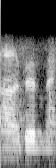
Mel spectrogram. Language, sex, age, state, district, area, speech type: Tamil, male, 18-30, Tamil Nadu, Pudukkottai, rural, conversation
